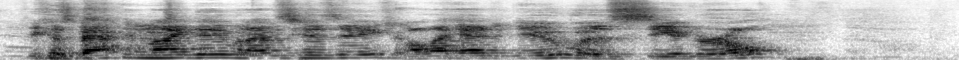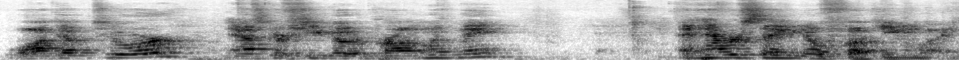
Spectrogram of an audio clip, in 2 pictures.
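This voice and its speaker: A man's fairly high voice at a moderate pace, with ordinary pitch variation, noticeable background noise and audible room echo. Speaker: stand-up comedian and army veteran. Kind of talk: stand-up. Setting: stage with audience at a cocktail bar. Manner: loud.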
